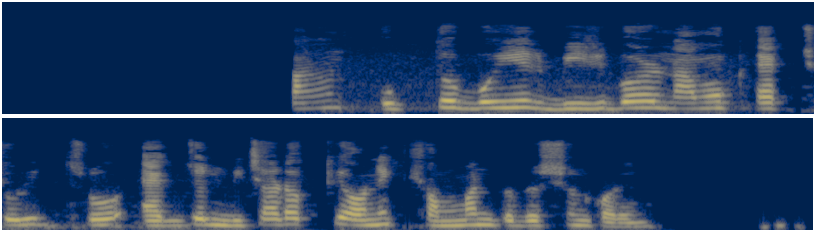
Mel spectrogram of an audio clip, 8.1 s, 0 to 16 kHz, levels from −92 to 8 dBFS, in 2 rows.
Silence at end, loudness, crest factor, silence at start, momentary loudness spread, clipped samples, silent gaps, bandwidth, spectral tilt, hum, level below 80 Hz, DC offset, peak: 0.15 s; -24 LUFS; 20 dB; 1.45 s; 10 LU; under 0.1%; 7.43-7.85 s; 7.4 kHz; -7 dB/octave; none; -60 dBFS; under 0.1%; -6 dBFS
